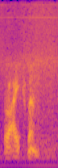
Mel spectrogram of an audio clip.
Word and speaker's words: Reichmann: and nobody could spell my German name Reichman. I always had to spell it out as R-E-I-C-H-M-A-N-N.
